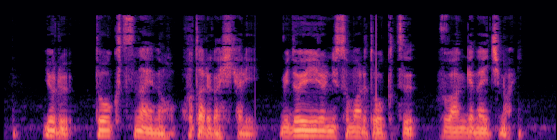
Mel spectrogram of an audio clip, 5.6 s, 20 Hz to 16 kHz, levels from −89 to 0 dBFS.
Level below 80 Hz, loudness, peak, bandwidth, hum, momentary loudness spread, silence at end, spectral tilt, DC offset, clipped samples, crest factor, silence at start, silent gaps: -42 dBFS; -26 LUFS; -6 dBFS; 11.5 kHz; none; 10 LU; 0.35 s; -5.5 dB/octave; under 0.1%; under 0.1%; 20 dB; 0.15 s; none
